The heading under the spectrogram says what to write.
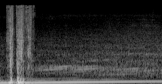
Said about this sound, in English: Now, she was scared, as any of us would be, so she jumped back in her car and started it. And as she pulled away, this creature jumped onto the back of her trunk.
